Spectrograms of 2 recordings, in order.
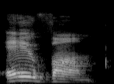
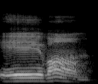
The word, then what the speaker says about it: Evam: Tibetans often pronounce like Awam.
